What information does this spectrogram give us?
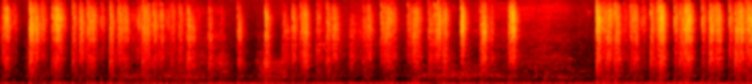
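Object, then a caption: Thin laminated cardboard card scratched and tapped with fingernails. Long manicured nails scratch and tap along the lower edge and surface of a thin laminated cardboard flash card showing the number four and horse pictures, lying flat on a wooden table. Quick, bright, dry scratching strokes come in an irregular rhythm of about three to four per second. A softer, smoother rub fills a brief stretch near the end before the sharp scratching resumes.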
